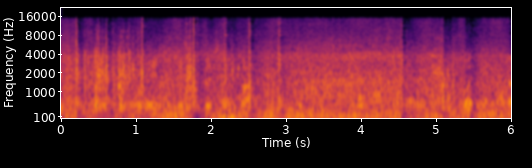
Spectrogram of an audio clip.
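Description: Background chatter of a group of people talking outdoors over a steady noisy bed, with scattered sharp knocks and clatter throughout.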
